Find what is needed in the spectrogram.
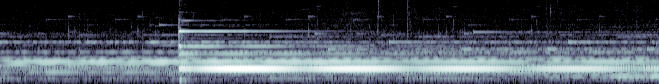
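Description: A chime struck once about two seconds in, its tone ringing on with a slow, even pulsing swell, over a bed of softer sustained chiming tones.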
